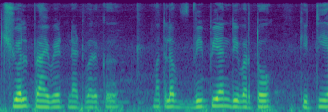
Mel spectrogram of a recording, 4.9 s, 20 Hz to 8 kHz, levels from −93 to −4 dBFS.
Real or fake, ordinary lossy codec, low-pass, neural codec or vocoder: real; none; 7.2 kHz; none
